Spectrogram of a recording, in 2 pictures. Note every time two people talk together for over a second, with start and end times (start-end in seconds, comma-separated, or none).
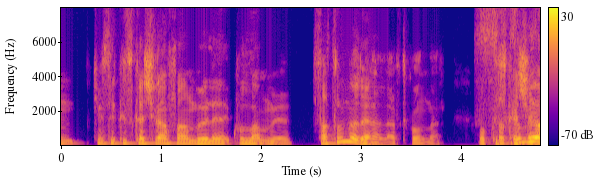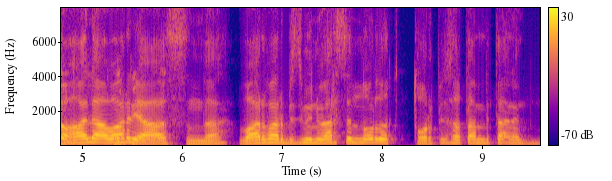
4.1-5.8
